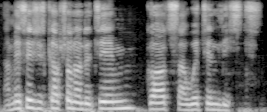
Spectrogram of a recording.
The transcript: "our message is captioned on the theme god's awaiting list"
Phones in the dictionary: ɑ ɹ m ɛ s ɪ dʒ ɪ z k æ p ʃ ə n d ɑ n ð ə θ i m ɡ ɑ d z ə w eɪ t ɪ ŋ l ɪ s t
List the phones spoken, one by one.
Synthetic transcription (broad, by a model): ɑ m ɛ s ɪ dʒ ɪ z k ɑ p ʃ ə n ɑ n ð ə t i m ɡ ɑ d s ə w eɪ t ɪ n l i s t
